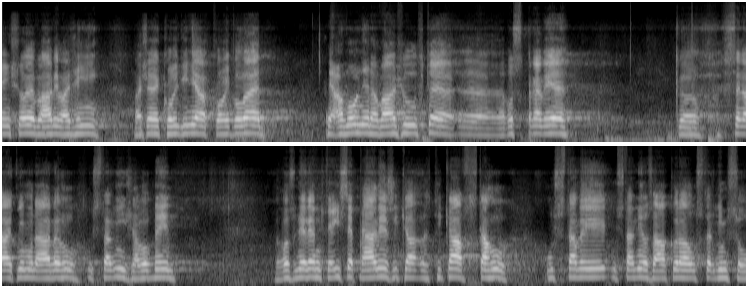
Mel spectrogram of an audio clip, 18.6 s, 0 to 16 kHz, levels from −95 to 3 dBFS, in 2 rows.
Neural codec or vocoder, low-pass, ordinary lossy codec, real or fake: codec, 44.1 kHz, 2.6 kbps, SNAC; 14.4 kHz; Opus, 32 kbps; fake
